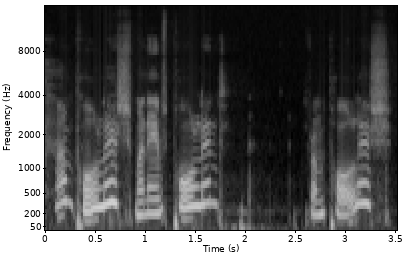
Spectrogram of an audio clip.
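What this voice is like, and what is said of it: Attempted Polish accent, sounds Danish. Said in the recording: “Do your best Polish accent ... I think it's more Danish.”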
